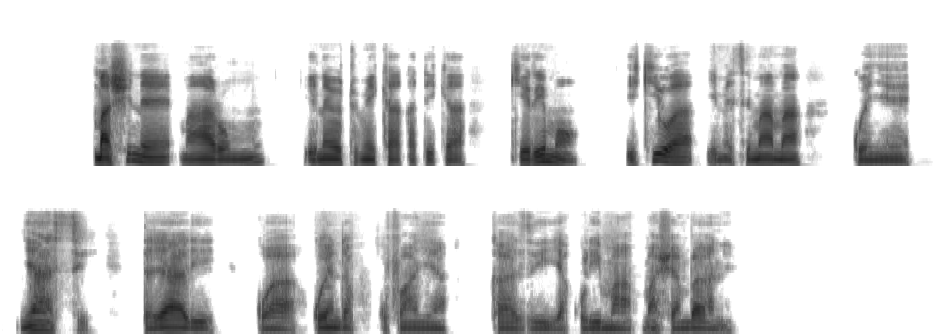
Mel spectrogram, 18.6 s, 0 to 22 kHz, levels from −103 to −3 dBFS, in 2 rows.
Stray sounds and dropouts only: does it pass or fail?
pass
